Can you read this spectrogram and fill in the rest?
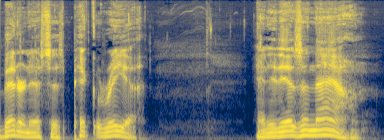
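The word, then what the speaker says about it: pikria (πικρία): The word bitterness is a Greek word pronounced pikria. It's spelled P-I-K-R-I-A.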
